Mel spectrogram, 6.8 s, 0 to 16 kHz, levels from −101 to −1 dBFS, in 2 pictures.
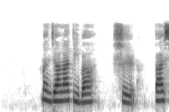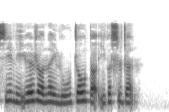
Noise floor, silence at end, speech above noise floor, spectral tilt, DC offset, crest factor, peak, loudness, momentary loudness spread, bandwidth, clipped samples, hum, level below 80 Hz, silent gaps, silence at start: -87 dBFS; 0.7 s; 58 dB; -2.5 dB/octave; under 0.1%; 18 dB; -12 dBFS; -29 LUFS; 11 LU; 8.2 kHz; under 0.1%; none; -76 dBFS; none; 0.85 s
